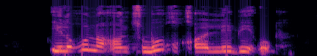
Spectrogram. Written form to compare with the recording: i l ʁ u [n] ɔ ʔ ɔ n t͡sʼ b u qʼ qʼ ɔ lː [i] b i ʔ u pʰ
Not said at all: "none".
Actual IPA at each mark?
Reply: n, i

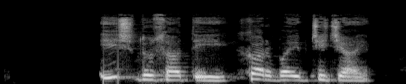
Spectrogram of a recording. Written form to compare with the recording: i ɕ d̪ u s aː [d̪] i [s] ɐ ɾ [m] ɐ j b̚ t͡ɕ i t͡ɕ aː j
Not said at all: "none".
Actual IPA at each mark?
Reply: t̪, x, b

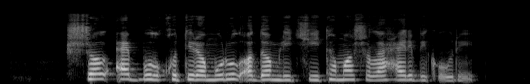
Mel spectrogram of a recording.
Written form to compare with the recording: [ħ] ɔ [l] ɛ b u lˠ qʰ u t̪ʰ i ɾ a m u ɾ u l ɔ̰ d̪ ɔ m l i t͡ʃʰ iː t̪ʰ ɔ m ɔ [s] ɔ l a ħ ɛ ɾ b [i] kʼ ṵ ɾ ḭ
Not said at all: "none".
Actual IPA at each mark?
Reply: ʃ, l, ʃ, i

